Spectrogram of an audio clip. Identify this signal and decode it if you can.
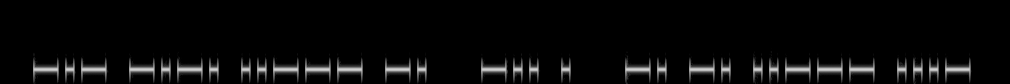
Morse code, heard as a keyed tone, about 15 wpm, 700 Hz. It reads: KC2N DE NN2V
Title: USA Callsign DE Callsign - 4 Characters - 15wpm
